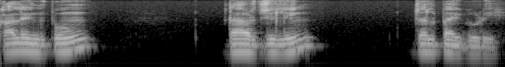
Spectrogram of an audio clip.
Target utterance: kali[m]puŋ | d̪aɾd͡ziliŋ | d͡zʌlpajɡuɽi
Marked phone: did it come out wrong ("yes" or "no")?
yes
